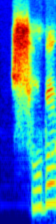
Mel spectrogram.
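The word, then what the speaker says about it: pseudo: है नाउ see next he सॉ द सूडो teacher यहां पर पी साइलेंट होता है ठीक है नेक्स्ट ही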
